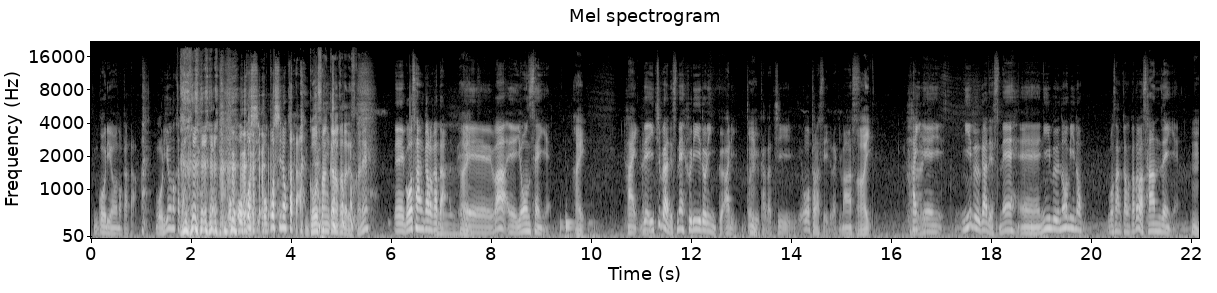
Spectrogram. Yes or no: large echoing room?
no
